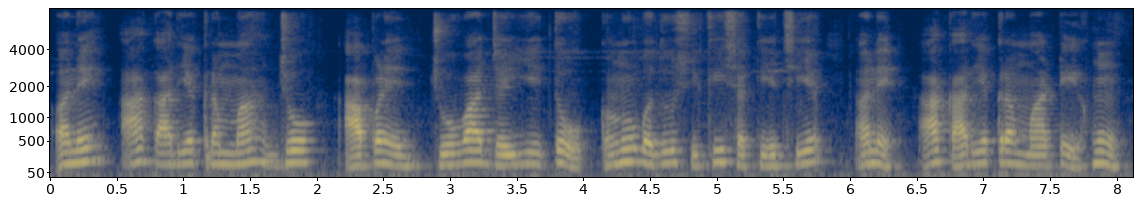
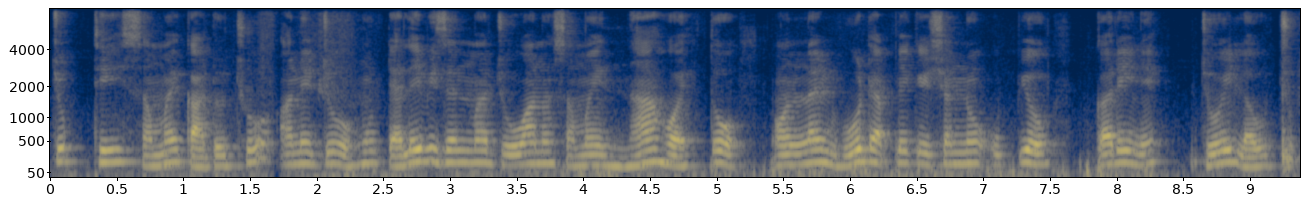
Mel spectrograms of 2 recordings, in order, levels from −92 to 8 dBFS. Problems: constant background noise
